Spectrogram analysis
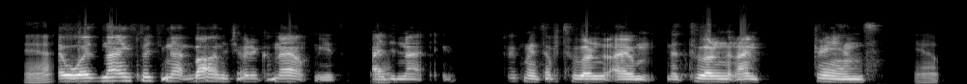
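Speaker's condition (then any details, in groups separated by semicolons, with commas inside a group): Generalized dystonia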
